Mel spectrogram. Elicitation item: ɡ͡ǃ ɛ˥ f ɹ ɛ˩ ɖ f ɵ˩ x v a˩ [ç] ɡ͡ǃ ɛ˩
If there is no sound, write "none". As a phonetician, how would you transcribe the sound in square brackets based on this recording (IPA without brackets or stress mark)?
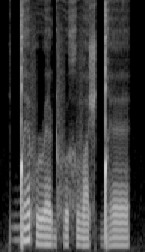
ʃ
